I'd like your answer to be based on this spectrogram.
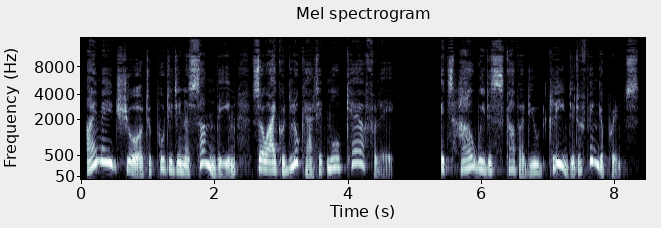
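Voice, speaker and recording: A woman's voice: low voice, a little mellow, slightly rough, exaggerated voice. A woman voicing a shrewd, triumphant older female amateur sleuth in an audiobook, speaking precisely and theatrically as if laying out a case. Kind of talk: audiobook character dialogue.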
